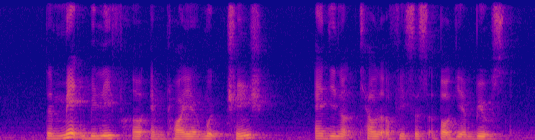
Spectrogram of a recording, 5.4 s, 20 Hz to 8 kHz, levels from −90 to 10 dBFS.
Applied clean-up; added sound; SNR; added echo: none; none; none; none.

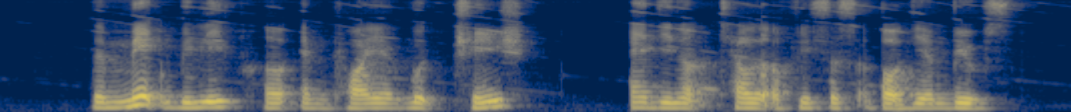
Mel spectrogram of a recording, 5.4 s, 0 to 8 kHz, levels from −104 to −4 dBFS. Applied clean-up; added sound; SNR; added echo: neural mask model DeepFilterNet 3.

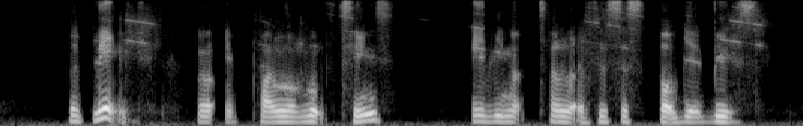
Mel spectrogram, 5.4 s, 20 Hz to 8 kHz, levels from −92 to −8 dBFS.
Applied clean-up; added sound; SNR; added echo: neural diffusion model UNIVERSE++.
